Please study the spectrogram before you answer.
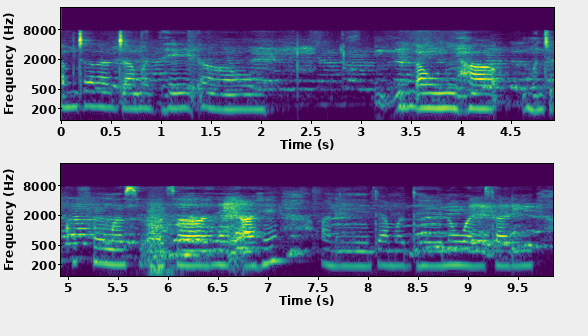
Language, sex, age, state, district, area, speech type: Marathi, female, 18-30, Maharashtra, Beed, rural, spontaneous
